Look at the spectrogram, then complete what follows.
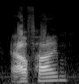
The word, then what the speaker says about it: Alfheim: the portal 2 f Alfheim that's how you say it alfheim but basically what i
